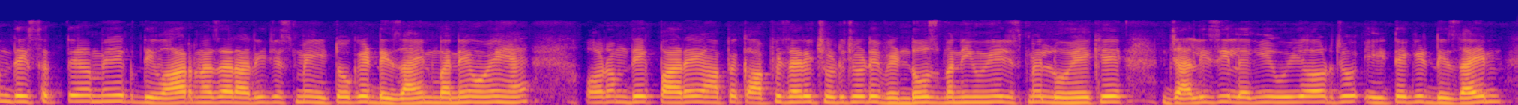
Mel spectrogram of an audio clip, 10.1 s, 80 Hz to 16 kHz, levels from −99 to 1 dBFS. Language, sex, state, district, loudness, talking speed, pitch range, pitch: Hindi, male, Uttar Pradesh, Ghazipur, -18 LUFS, 265 wpm, 175-195 Hz, 185 Hz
